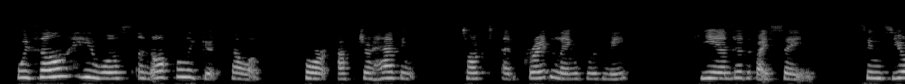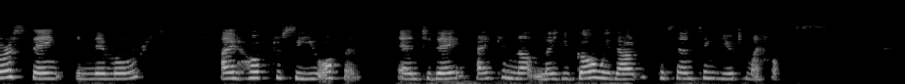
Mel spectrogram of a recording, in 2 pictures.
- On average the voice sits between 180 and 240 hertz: No, very high, 275 Hz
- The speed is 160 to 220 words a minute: No, average, 150 wpm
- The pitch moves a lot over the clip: No, narrow, 2.4 semitones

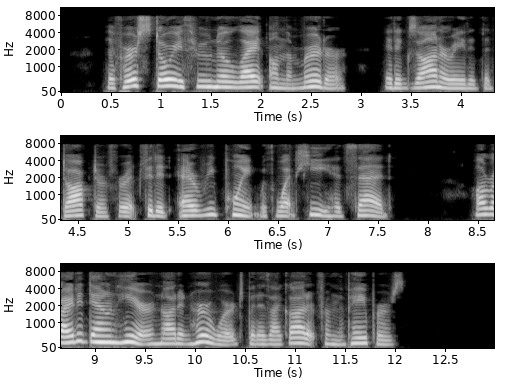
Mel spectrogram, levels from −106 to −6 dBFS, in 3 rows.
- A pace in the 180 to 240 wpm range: Yes, average, 190 wpm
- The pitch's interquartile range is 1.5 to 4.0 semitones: No, average, 4.4 semitones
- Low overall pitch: No, high, 190 Hz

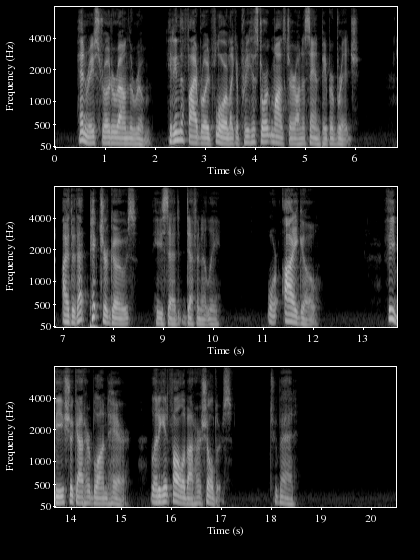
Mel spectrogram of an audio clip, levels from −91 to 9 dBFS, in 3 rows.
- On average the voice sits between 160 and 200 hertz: No, low, 115 Hz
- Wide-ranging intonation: No, average, 4.0 semitones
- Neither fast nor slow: No, slow, 125 wpm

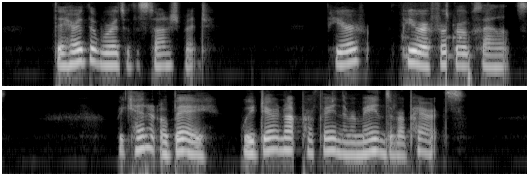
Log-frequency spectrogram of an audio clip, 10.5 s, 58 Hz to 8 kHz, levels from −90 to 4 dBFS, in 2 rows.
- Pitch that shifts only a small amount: No, average, 3.5 semitones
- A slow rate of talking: Yes, slow, 125 wpm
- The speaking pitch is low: No, high, 210 Hz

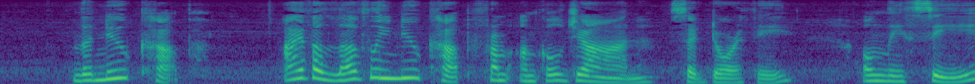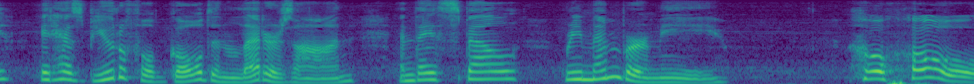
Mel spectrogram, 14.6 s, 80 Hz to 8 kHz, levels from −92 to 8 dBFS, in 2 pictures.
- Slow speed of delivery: Yes, slow, 110 wpm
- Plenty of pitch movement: Yes, wide, 8.2 semitones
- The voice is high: Yes, high, 210 Hz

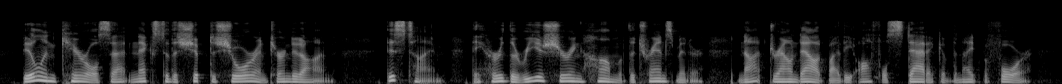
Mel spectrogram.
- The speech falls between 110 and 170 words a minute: No, average, 200 wpm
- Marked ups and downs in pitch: No, average, 4.2 semitones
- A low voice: Yes, low, 125 Hz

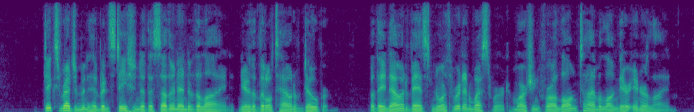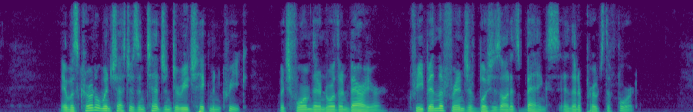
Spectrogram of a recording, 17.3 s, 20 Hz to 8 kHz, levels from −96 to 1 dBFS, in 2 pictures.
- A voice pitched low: Yes, low, 115 Hz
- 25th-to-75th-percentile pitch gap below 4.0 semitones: Yes, average, 2.8 semitones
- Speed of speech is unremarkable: No, fast, 215 wpm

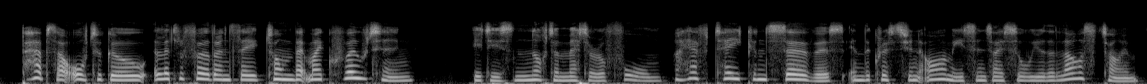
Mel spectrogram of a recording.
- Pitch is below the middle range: No, high, 210 Hz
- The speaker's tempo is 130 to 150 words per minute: No, average, 190 wpm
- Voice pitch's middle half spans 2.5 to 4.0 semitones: No, average, 4.4 semitones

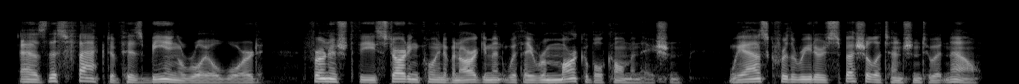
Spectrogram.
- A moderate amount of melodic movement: Yes, average, 3.9 semitones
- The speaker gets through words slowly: No, average, 175 wpm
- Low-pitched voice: Yes, low, 105 Hz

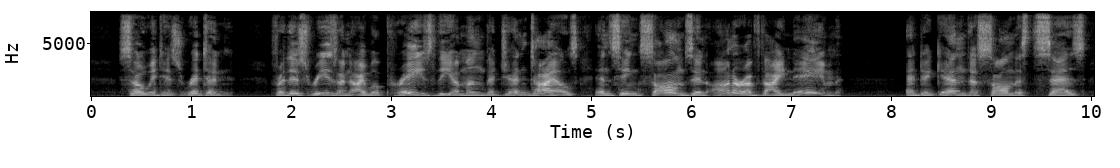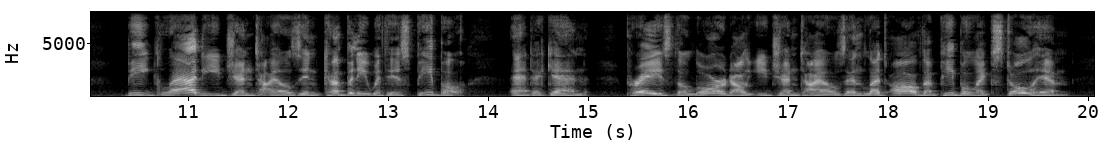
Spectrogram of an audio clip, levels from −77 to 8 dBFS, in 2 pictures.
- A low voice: No, medium, 155 Hz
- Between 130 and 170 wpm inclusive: Yes, average, 160 wpm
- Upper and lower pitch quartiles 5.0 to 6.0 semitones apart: No, narrow, 2.6 semitones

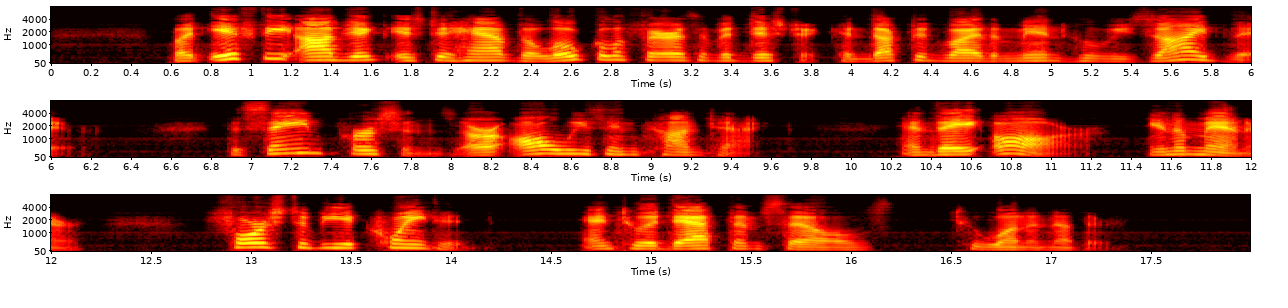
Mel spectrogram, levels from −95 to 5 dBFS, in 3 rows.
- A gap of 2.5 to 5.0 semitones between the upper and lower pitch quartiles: No, wide, 5.4 semitones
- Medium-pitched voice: Yes, medium, 160 Hz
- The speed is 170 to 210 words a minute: No, average, 145 wpm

